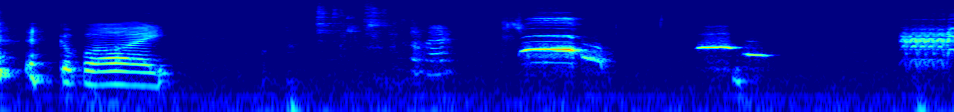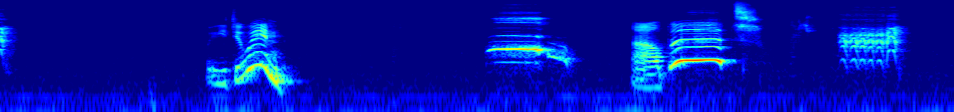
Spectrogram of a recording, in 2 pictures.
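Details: Captive Amazon parrot in a small room producing varied crazy noises: short whistled notes, buzzy harmonic squawks and rising-falling call fragments in separate bursts about every second or two, with pauses between.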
